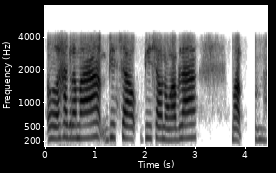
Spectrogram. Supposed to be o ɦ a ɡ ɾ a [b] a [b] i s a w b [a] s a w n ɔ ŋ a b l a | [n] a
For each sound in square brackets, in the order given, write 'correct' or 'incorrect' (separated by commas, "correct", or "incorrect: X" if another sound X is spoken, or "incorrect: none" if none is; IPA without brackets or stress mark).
incorrect: m, correct, incorrect: i, incorrect: m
